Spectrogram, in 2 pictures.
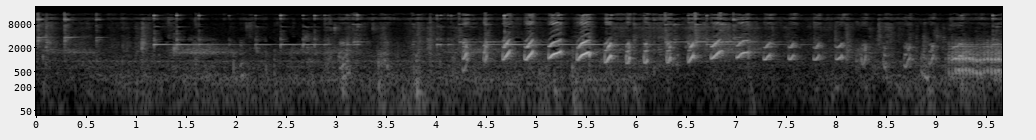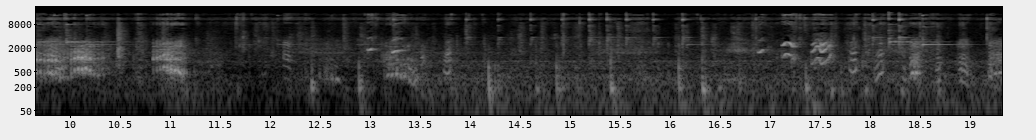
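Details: Havanese puppies, three weeks old, from the "January Storm" litter romp with a toy in an enlarged whelping box, giving rapid runs of shrill squeaky yips and whimpers about four a second, then scattered squeals over quiet music.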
